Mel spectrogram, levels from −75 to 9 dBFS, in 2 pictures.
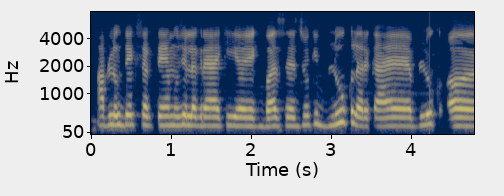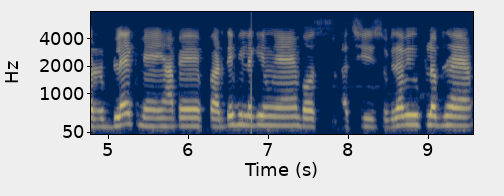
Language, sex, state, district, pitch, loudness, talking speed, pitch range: Hindi, female, Uttar Pradesh, Gorakhpur, 220 Hz, -15 LUFS, 230 wpm, 205-230 Hz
